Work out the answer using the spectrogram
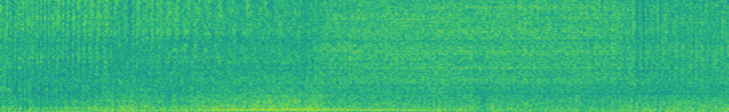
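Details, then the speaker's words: Old engine first run after revival, in high range, throttle opened; pitch wanders, ragged and uneven, sounds awful; owner suspects spark plugs, governor or an intake/exhaust manifold air leak; rough running under throttle. "try opening it up a little bit oh god that sounds awful in there whoa honey doesn't seem to make much difference"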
